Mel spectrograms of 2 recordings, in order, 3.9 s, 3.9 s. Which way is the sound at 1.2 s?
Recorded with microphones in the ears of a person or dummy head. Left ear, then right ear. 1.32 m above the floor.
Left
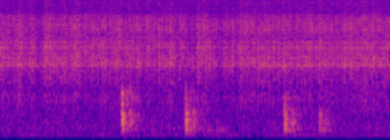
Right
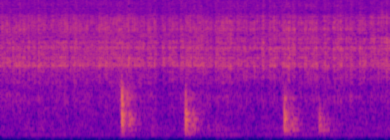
70° right (ahead or behind).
